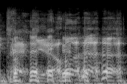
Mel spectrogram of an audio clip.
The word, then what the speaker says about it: Pacquiao: I think you're spelling it wrong. Or you're pronouncing it wrong. Pacquiao. You said Pacquiao. That's Manny Pacquiao.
